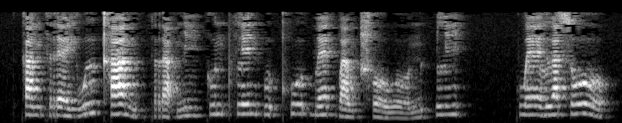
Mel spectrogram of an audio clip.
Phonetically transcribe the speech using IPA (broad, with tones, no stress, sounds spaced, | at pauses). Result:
k a˧ n k r ɛː˨˩ j w ɯː˥˩ kʰ a˥˩ n | p r a˨˩ ʔ n iː˧ k u˥˩ n pʰ l e˥˩ n p u˦˥ ʔ kʰ w u˥˩ ʔ b ɛː˥˩ k̚ w a˧ w t͡ɕʰ oː˨˩ w o˩˦ n | l i˥˩ t̚ | k w ɛː˥˩ l ɯ˥˩ a̯ s oː˥˩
